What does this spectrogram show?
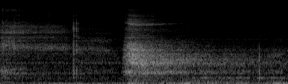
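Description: A single deep, audible breath, a faint intake followed by a long, airy exhale that fades out slowly, with no talking.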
